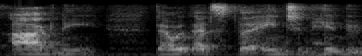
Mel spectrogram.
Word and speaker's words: Agni: It's actually pronounced Agny.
